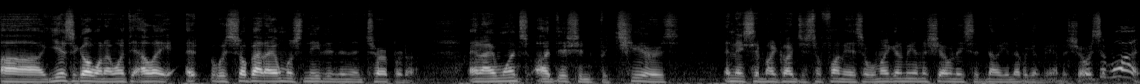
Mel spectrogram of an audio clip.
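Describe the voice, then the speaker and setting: Rattling along at a very fast pace, a man with a Boston accent speaks in a dark, mellow, somewhat breathy voice of medium pitch, fairly even in intonation but with big swings in loudness. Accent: thick Boston. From Boston, Massachusetts. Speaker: comedian. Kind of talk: casual interview chat. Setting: in a car.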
